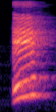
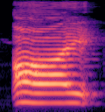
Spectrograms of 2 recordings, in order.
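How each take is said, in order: First: The vowel is short, as in pin. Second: The vowel is long, as in find. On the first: "I as in pin" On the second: "I as in find"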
